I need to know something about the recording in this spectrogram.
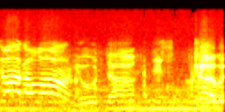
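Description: High, falling vocal cries, several in quick succession, over a steady low hum, during a scuffle over a dog.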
